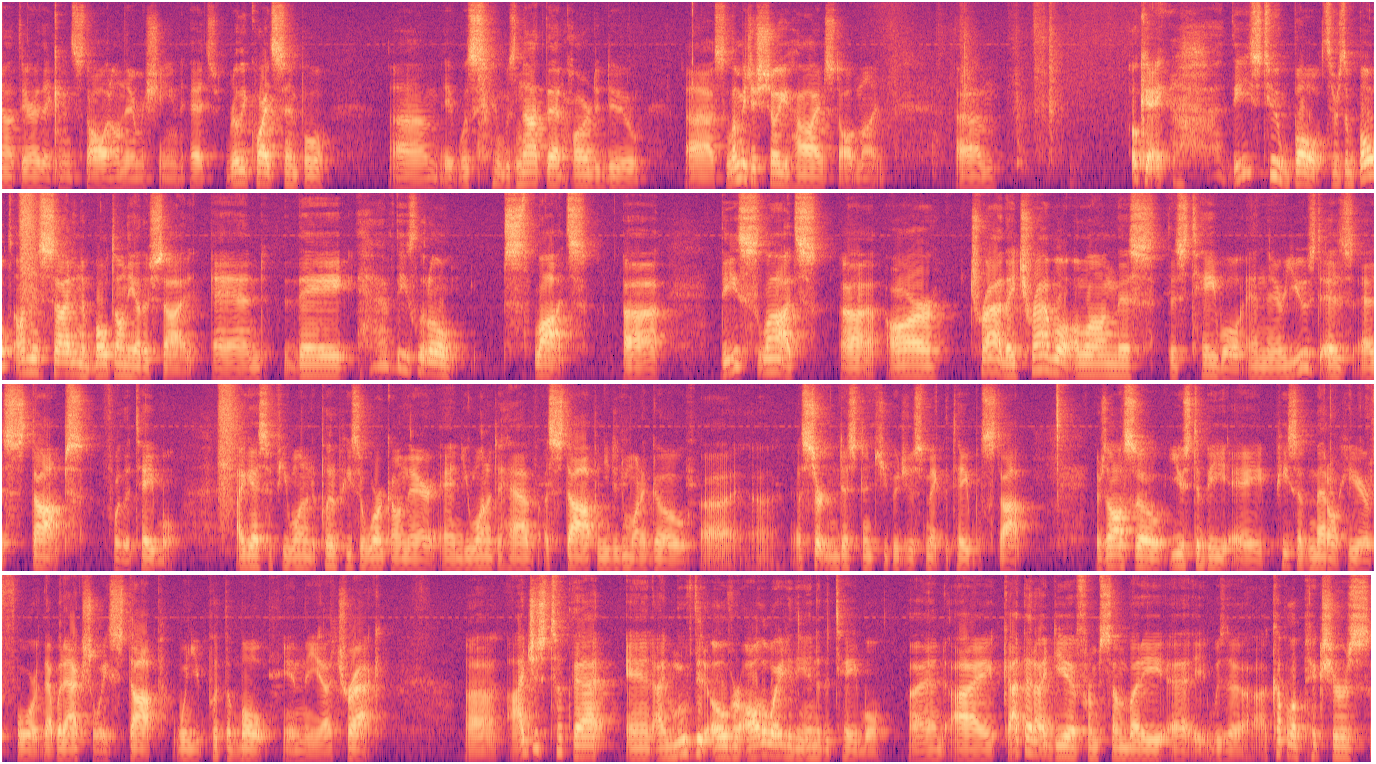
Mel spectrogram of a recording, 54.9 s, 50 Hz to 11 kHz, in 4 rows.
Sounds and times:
Speech: 0.0 - 3.3, 3.9 - 8.9, 9.5 - 10.1, 11.2 - 37.8, 38.4 - 45.1, 45.8 - 54.8
Inside, small room: 0.0 - 54.8.

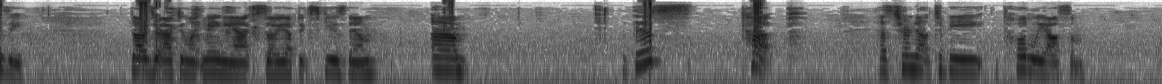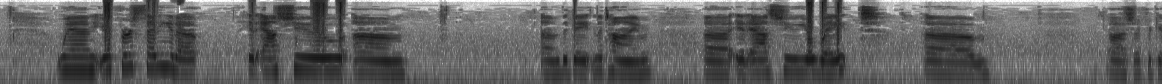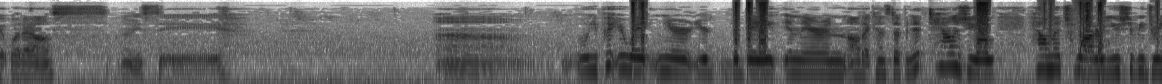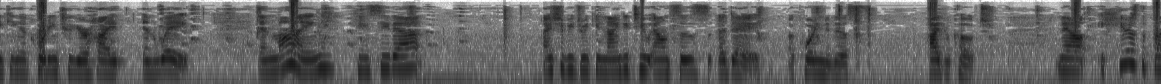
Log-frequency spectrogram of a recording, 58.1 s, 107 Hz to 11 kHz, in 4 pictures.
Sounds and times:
Speech: 0.0 - 0.4, 1.6 - 4.8, 5.4 - 5.9, 7.5 - 8.7, 9.3 - 10.1, 11.0 - 13.6, 15.2 - 17.0, 17.6 - 19.6, 21.3 - 22.7, 23.3 - 27.0, 28.4 - 32.0, 34.5 - 46.0, 46.8 - 48.9, 50.4 - 54.4, 55.2 - 56.0, 56.8 - 58.0.

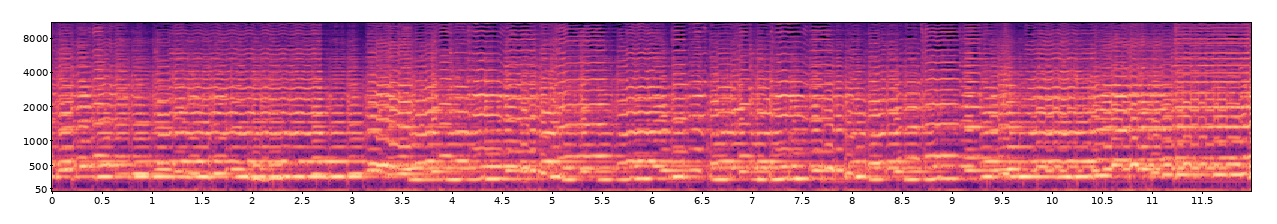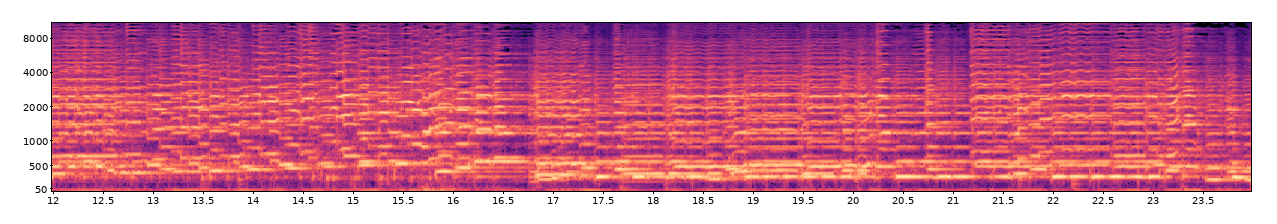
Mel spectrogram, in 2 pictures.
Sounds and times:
Violin, fiddle: 0.0 - 23.9.

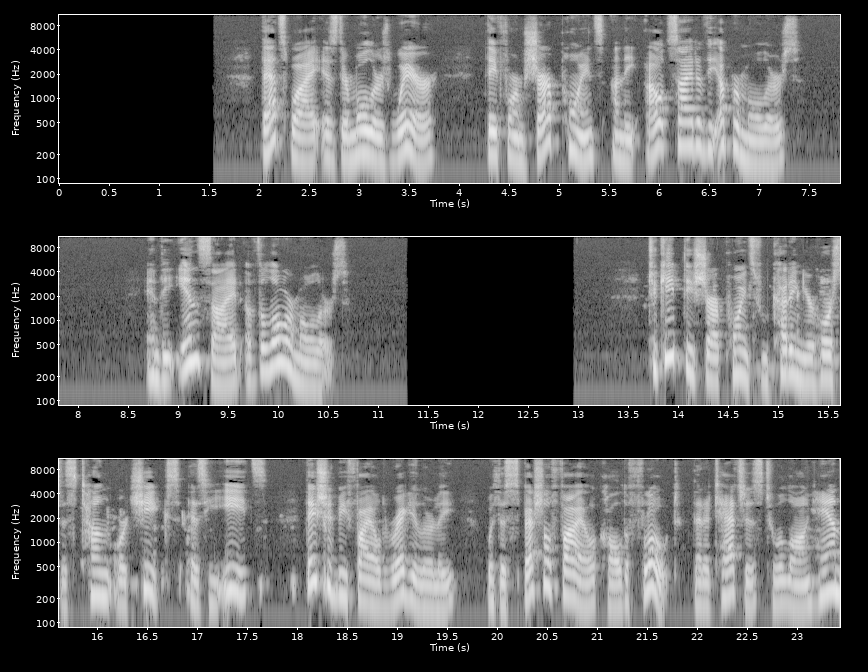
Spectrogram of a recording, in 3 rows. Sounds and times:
Speech: 2.0 - 7.5, 8.7 - 10.8, 13.7 - 23.4.

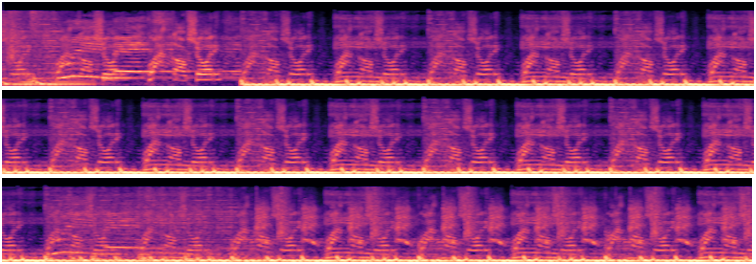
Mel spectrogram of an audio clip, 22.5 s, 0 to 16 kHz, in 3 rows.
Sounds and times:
Music: 0.0 - 22.5.

